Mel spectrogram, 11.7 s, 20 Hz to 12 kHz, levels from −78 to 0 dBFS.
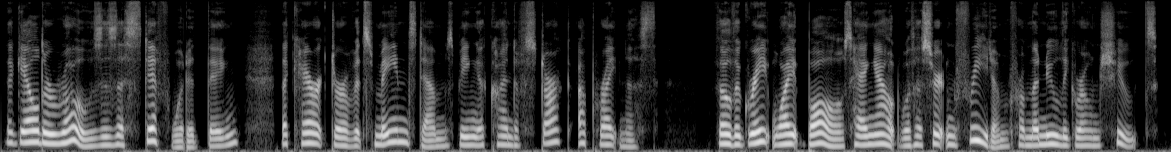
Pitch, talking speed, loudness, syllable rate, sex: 195 Hz, 185 wpm, -18 LUFS, 4.4 syllables/s, female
